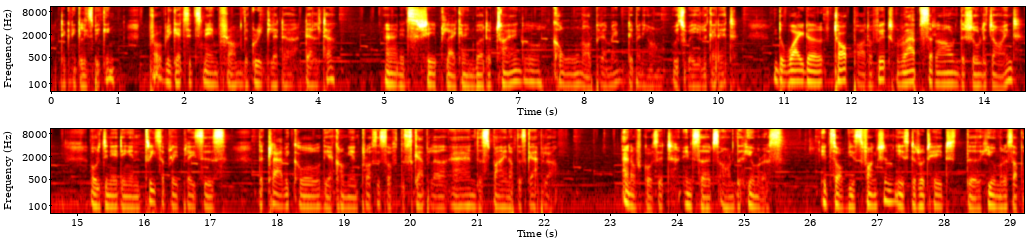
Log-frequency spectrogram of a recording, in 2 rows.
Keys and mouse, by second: 2.5 right click, 6.4 right click, 11.3 right click, 15.6 right click, 20.3 right click, 21.2 right click, 22.4 right click, 26.2 right click, 27.1 right click.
